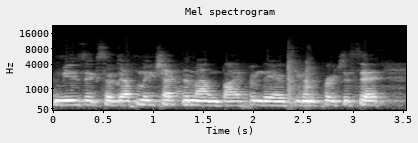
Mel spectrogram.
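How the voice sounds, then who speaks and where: This is a woman with a fairly low pitch. Noticeable background noise sits behind her. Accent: American. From Atlanta, US South. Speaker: interviewer and event host. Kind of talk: live event hosting. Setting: stage with audience. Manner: loud; animated.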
